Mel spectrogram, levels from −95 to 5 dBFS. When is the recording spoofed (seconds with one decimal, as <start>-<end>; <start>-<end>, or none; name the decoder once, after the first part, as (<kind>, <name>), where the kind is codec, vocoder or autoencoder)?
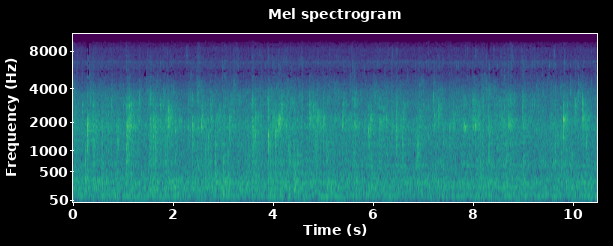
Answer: none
